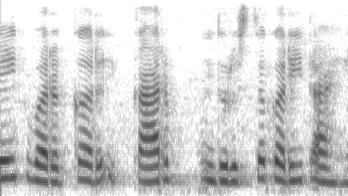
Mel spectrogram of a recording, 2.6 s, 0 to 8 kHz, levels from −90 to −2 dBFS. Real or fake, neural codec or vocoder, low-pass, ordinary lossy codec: real; none; 7.2 kHz; Opus, 24 kbps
